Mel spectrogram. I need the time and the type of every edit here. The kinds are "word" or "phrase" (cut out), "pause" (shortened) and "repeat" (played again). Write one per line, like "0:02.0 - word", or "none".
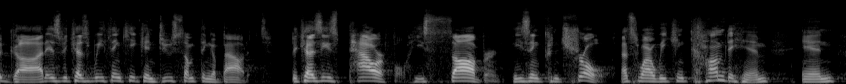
0:02.8 - pause
0:06.1 - pause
